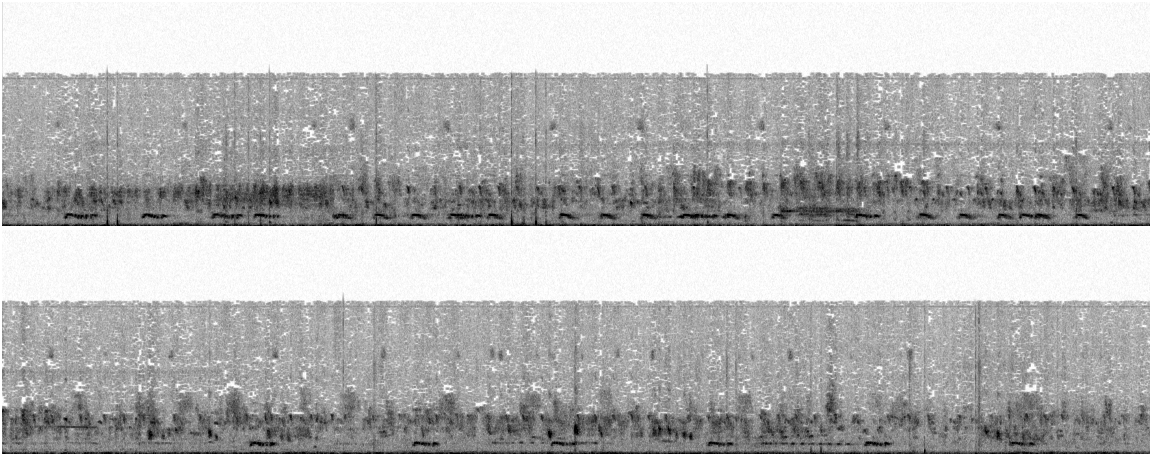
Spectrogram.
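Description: Birds calling: a run of short repeated calls, about two a second, over higher chirping. The repeated calls thin out to scattered single calls about halfway through, over a steady low rumble.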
